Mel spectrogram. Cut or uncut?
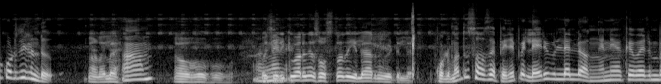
uncut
